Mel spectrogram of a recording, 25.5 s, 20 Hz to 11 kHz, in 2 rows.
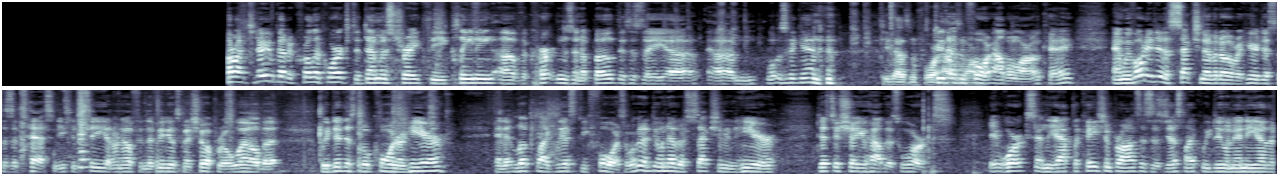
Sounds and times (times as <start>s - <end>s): Speech: 2.3s - 25.5s.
